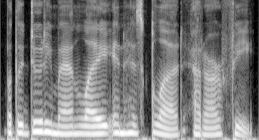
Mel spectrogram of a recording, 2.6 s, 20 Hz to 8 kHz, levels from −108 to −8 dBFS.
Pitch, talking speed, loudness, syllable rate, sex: 165 Hz, 255 wpm, -14 LUFS, 5.1 syllables/s, female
